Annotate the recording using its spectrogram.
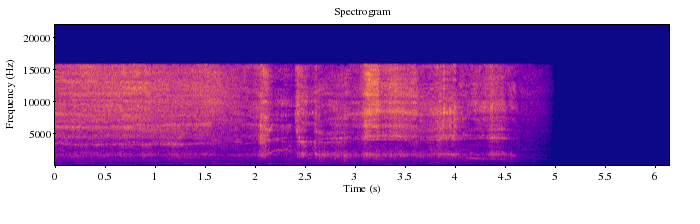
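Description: Dental instruments working in a child's mouth during a teeth cleaning: a steady high hiss, with irregular gritty, sputtering bursts from about two seconds in, cutting off suddenly near the end.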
